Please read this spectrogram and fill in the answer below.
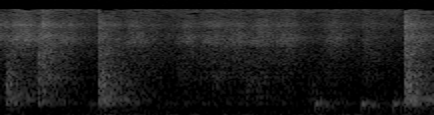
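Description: Marker pen writing on a whiteboard: a few faint, short strokes, the clearest about half a second in.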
